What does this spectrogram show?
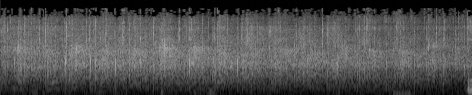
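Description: Steady audience applause fills the whole stretch, a dense wash of many hands clapping at an even, sustained level with no talk over it.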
